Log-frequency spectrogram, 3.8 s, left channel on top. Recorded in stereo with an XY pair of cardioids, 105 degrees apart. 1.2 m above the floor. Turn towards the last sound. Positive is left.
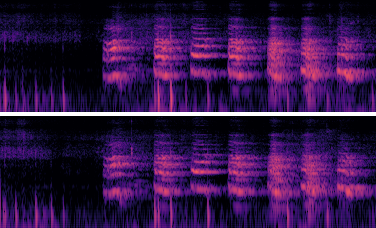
turn(degrees=50)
